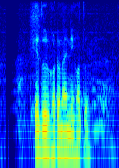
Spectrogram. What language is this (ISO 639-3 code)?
ben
